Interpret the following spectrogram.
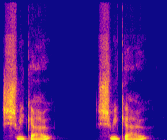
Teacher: Shwi is actually shall we. The al we drop.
